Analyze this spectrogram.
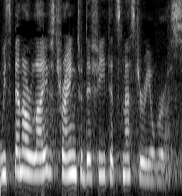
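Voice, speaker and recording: Her French accent clear, a woman talks at a high pitch and fairly quick pace with fairly even intonation. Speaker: member of parliament. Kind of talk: parliamentary speech. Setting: parliament chamber. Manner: formal.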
